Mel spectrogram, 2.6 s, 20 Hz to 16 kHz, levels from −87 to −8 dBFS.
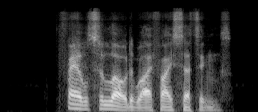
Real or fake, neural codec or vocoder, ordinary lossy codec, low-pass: fake; codec, 16 kHz in and 24 kHz out, 0.6 kbps, FocalCodec, streaming, 4096 codes; Opus, 32 kbps; 10.8 kHz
